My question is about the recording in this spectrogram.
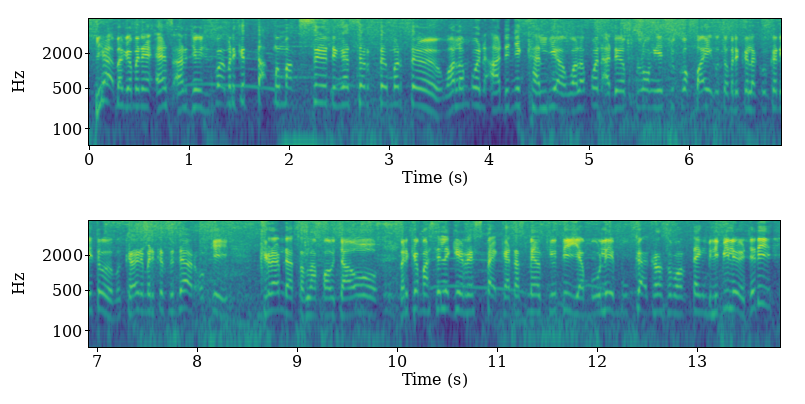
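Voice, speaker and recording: A man's voice: high-pitched, fairly even intonation, fast talker, few pauses, over music. A Malaysian man giving explanatory live esports commentary, mixing English terms into his analysis.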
